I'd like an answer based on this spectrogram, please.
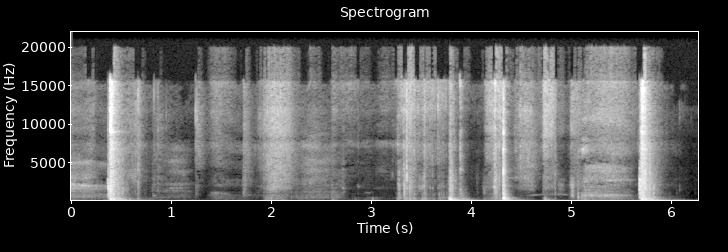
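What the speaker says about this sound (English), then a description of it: "we'll close the door" Several sharp thuds of a Ford Fusion car door closing, with softer handling noises and rustling in between, close by and without speech.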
